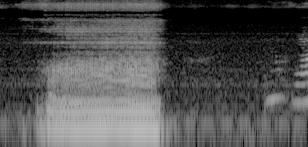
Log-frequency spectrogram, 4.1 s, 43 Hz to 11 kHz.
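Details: One long, loud, low rattling snore on a breath in, lasting about 1.5 seconds, then quiet breathing; snoring.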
